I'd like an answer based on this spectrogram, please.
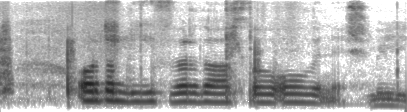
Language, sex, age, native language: Icelandic, male, 13, Icelandic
